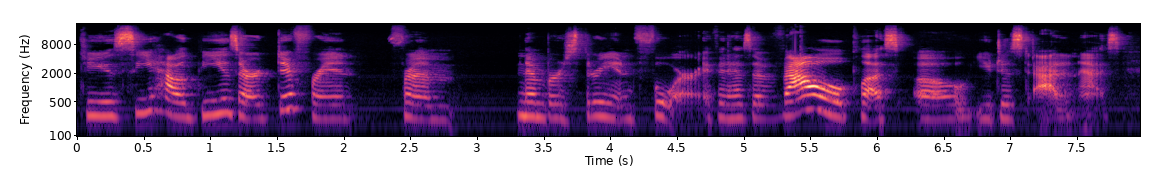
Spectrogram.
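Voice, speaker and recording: Bright, high-voiced teacher explaining a lesson. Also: female voice, animated, a little slow, a little hiss or hum. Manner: patient, explains step by step with examples. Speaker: fourth grade teacher. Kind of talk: recorded video lesson.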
